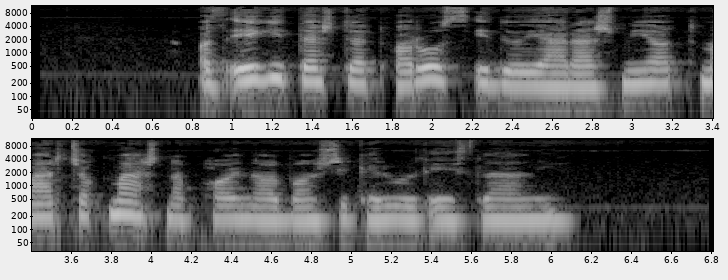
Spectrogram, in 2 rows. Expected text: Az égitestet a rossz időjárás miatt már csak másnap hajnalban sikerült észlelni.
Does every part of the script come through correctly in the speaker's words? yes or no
yes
